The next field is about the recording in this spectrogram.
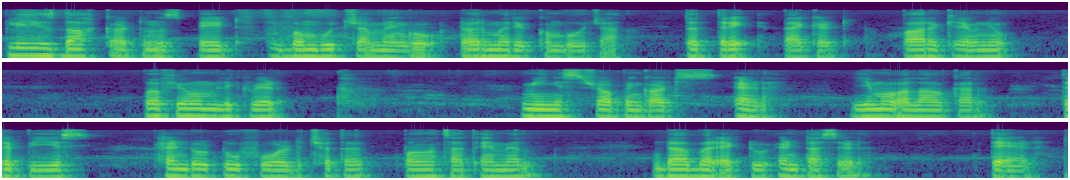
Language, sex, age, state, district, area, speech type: Kashmiri, male, 18-30, Jammu and Kashmir, Kupwara, rural, read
